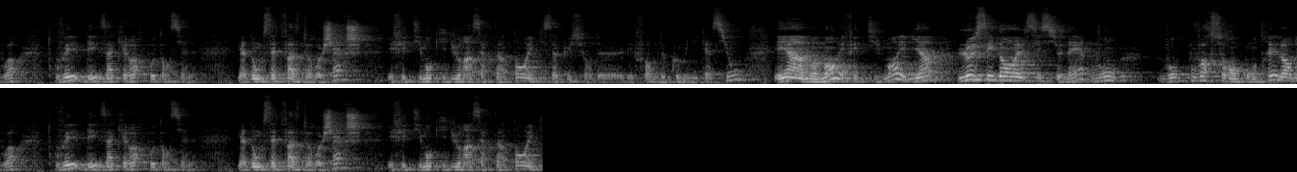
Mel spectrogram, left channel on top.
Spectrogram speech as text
trouver des acquéreurs potentiels. Il y a donc cette phase de recherche, effectivement, qui dure un certain temps et qui s'appuie sur des formes de communication. Et à un moment, effectivement, eh bien, le cédant et le cessionnaire vont pouvoir se rencontrer lors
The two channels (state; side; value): drops out; right; at 5.5 s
